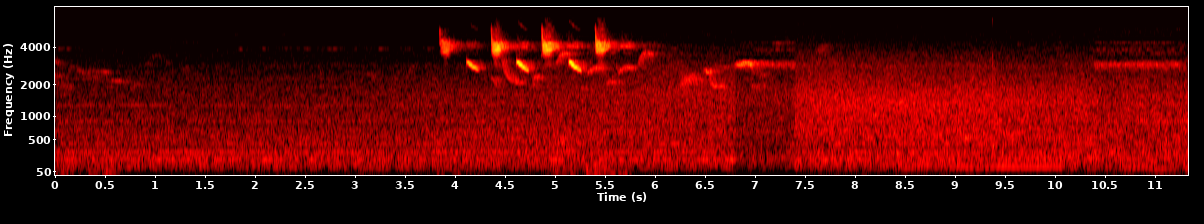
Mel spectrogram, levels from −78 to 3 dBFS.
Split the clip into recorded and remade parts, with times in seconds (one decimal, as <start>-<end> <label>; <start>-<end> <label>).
0.0-6.8 recorded; 6.8-7.4 remade; 7.4-10.4 recorded; 10.4-11.3 remade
